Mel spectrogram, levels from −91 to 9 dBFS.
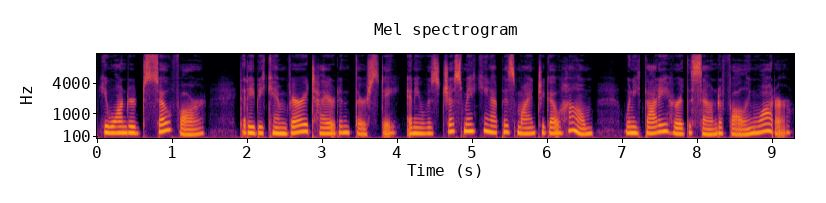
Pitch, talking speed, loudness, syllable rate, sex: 200 Hz, 205 wpm, -18 LUFS, 5.1 syllables/s, female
